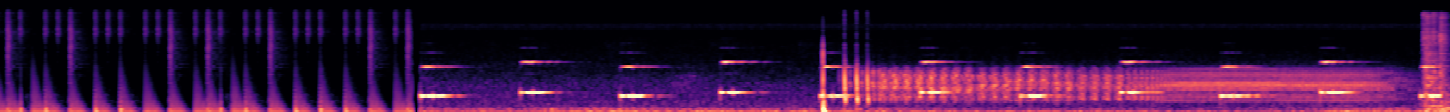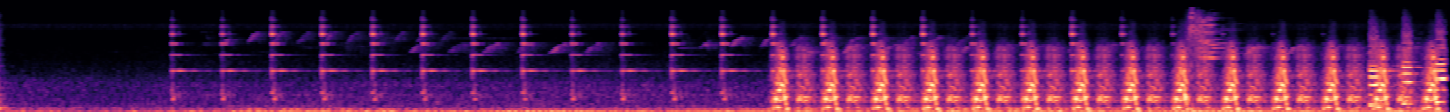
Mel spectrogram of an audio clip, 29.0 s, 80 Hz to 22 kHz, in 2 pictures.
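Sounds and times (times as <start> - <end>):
sharp click: 8.3 - 13.6.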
